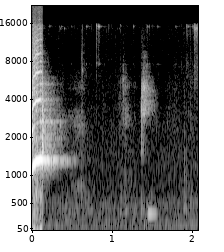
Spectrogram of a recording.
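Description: A woman's short, high-pitched playful squeal right at the start, rising in pitch and then held briefly. After it there is quiet, with a faint brief sound about one and a half seconds in.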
